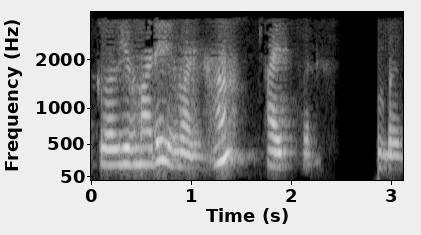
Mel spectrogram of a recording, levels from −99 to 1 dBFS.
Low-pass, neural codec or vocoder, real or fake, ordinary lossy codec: 3.6 kHz; vocoder, 44.1 kHz, 128 mel bands every 256 samples, BigVGAN v2; fake; AAC, 16 kbps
